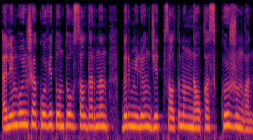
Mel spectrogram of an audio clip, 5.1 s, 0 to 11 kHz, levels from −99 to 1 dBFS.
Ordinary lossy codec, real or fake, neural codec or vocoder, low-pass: none; real; none; 9.9 kHz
